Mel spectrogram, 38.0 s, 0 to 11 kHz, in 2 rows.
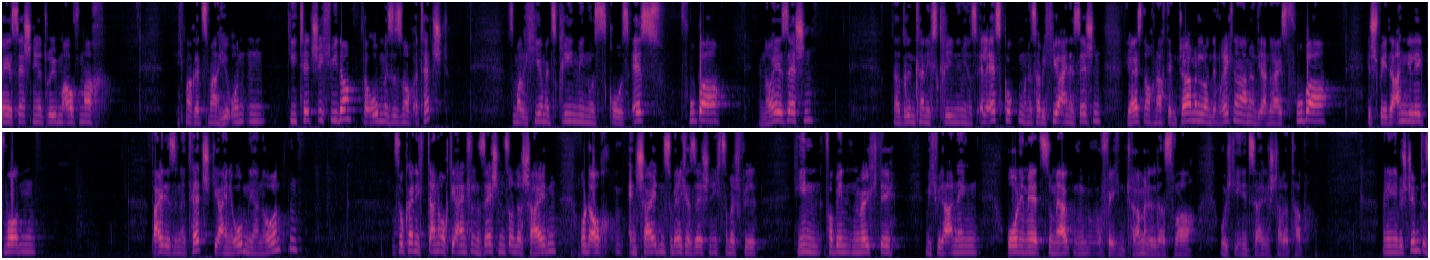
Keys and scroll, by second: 3.4 ctrl+a, 3.9 ctrl+d, 5.9-9.5 typing, 10.0 Return, 10.7-13.0 typing.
